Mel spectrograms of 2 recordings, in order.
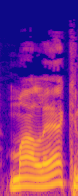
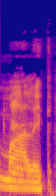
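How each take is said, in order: First: The name is said the common international way. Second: The name is said the Arabic way. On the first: "eu tô acompanhando a pronúncia mundial" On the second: "mas em árabe a gente fala Malek"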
